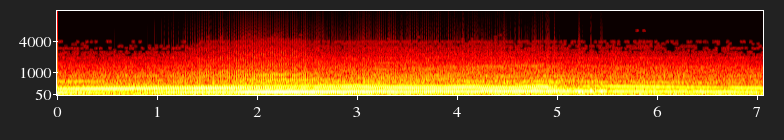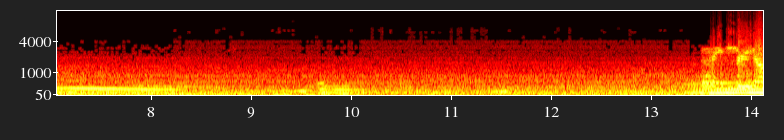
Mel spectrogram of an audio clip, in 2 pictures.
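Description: A Corvette Z06 accelerates out of a corner on a race track, its engine note climbing in loud, sustained harmonic sweeps that shift and fade as it pulls away, with a voice talking over it.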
